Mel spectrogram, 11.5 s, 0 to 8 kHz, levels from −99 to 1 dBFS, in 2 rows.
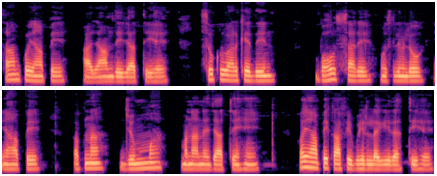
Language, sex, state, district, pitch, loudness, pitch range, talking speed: Hindi, male, Bihar, Jamui, 125 Hz, -19 LUFS, 120-135 Hz, 155 wpm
